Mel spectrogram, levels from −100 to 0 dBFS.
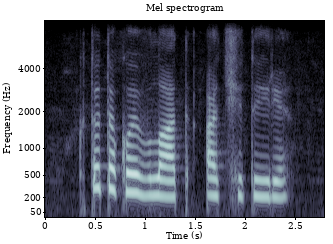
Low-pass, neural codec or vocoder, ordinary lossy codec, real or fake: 7.2 kHz; none; Opus, 24 kbps; real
